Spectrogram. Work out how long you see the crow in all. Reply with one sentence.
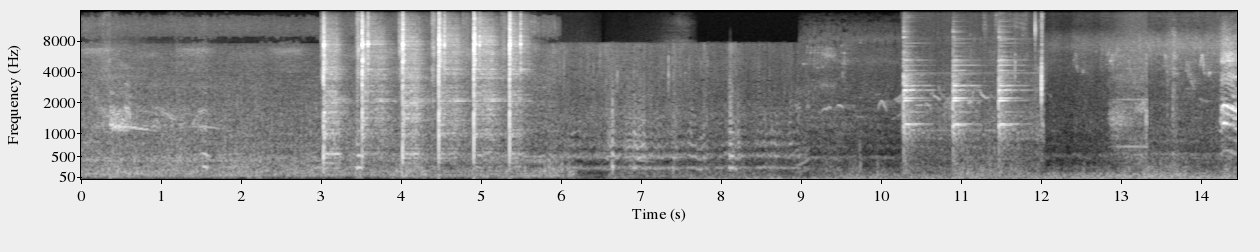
You can hear the crow for 3 seconds altogether.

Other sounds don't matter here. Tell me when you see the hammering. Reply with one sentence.
The hammering can be heard from 3.0 to 5.6 s and from 10.2 to 12.1 s.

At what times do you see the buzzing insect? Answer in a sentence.
You can hear the buzzing insect from 0.0 to 14.4 s.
